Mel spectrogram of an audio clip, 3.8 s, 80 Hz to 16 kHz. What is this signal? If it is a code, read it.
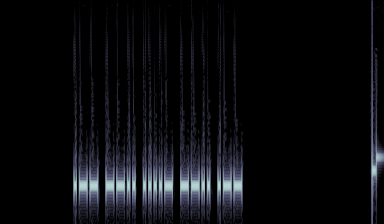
Morse code, heard as a keyed tone, about 42 wpm, 700 Hz. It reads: WZ4ZW
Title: USA Call Signs - 5 Characters - 6x Character Spacing - 45wpm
